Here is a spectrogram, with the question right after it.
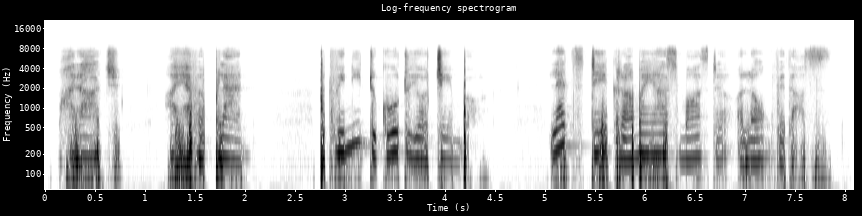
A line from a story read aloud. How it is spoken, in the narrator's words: went closer to the king and whispered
